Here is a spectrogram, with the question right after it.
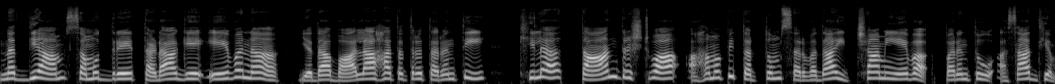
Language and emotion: Sanskrit, neutral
